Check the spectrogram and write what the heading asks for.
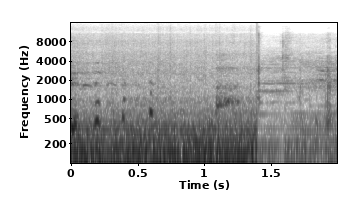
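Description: Steady road and rain noise inside a car cabin while driving on a wet highway in rain, cutting off suddenly about a second and a half in to a much quieter interior.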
